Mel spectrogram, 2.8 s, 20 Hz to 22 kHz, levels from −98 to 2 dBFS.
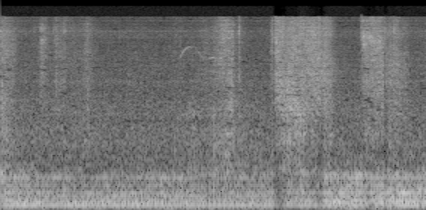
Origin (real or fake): real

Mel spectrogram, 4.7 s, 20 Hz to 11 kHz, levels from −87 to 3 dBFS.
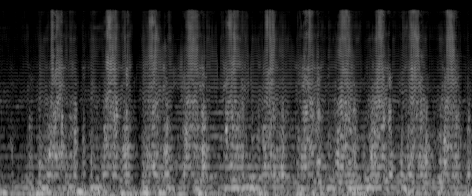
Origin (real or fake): fake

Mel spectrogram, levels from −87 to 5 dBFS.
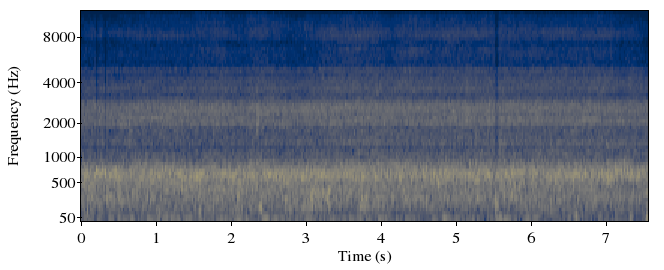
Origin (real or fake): fake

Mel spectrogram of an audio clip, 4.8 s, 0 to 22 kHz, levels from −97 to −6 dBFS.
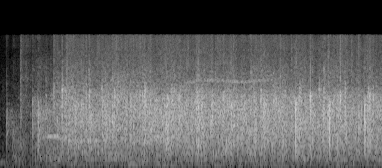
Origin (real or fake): fake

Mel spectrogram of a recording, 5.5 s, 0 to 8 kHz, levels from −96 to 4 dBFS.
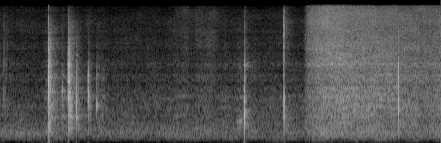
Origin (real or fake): fake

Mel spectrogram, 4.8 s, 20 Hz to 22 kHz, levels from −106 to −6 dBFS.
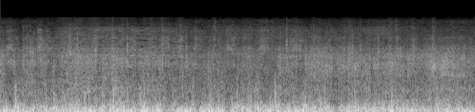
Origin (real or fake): fake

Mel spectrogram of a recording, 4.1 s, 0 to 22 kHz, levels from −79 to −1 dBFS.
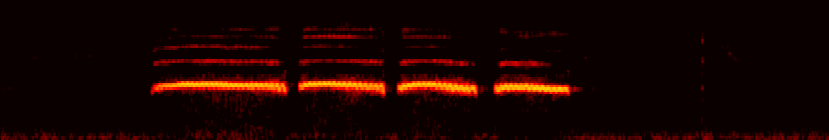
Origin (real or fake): fake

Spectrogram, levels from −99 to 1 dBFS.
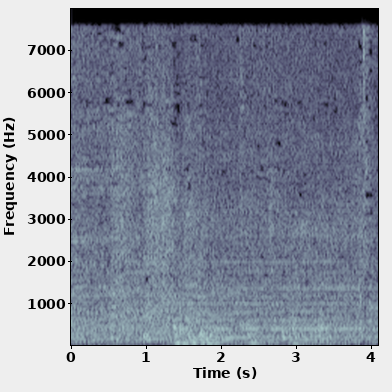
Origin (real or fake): real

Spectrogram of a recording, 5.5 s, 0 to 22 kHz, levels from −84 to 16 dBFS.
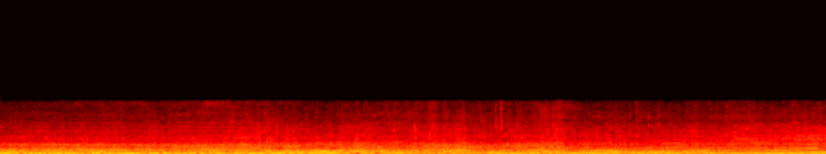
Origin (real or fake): real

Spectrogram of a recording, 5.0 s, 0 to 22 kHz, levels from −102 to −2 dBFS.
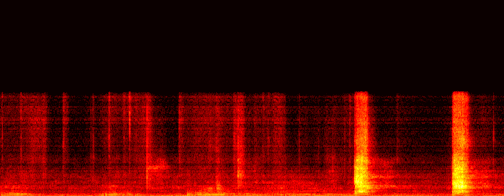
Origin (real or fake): fake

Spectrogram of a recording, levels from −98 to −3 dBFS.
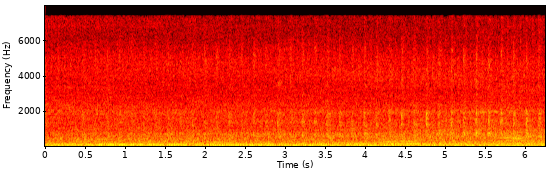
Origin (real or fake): real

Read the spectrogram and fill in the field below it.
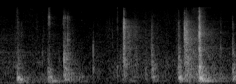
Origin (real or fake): real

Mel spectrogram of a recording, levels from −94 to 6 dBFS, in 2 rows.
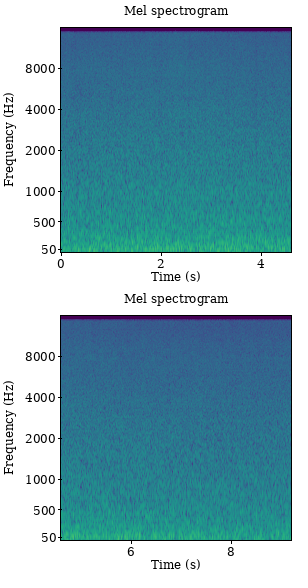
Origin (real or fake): fake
